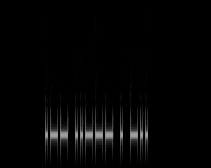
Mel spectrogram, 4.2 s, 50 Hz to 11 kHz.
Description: Morse code, heard as a keyed tone, about 25 wpm, 700 Hz. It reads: W2ED
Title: Speed Racing - USA 1x2 Call Signs 20wpm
